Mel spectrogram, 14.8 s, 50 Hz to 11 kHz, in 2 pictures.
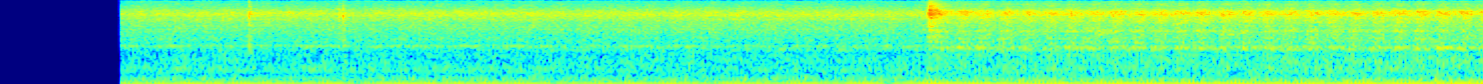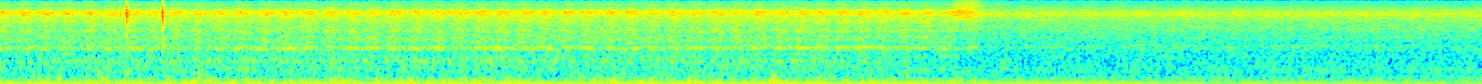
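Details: Chevrolet Corvette C5 Z06 idling with steady high whine and faint rough grinding from the air conditioning; cause not confirmed.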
